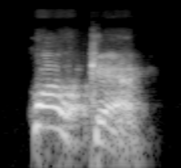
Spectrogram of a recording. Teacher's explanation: Nós temos o U com som de U, A com som de A e o L com som de W.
